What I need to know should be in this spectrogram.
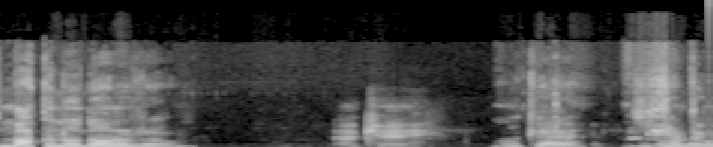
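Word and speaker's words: マクドナルド: So McDonald's becomes Makunodonoru.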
